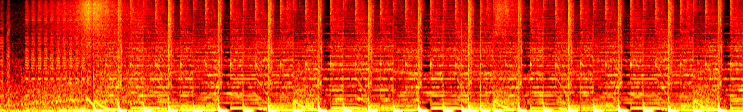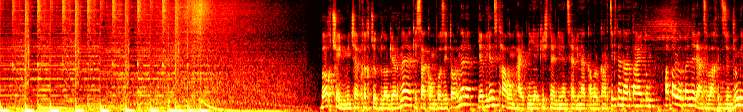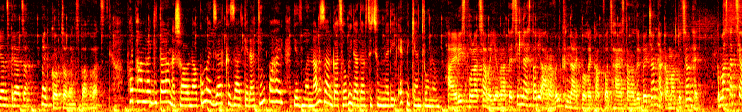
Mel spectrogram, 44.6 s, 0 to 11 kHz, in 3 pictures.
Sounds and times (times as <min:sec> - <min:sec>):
Music: 0:00.0 - 0:44.5
Speech: 0:21.3 - 0:44.5.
